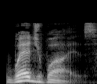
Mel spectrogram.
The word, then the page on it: wedgewise: British English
